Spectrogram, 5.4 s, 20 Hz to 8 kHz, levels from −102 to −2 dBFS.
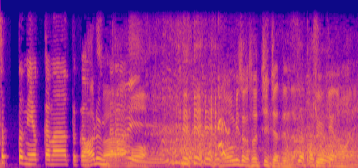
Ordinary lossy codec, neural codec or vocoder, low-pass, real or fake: none; none; 7.2 kHz; real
